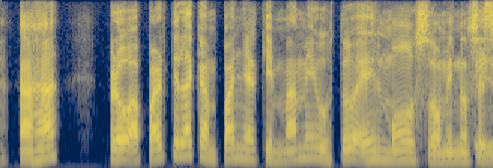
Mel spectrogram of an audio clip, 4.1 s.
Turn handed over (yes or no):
yes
